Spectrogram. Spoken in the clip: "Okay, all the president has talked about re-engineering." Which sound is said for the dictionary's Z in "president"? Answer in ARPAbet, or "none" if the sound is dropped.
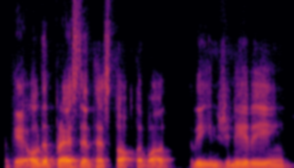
S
